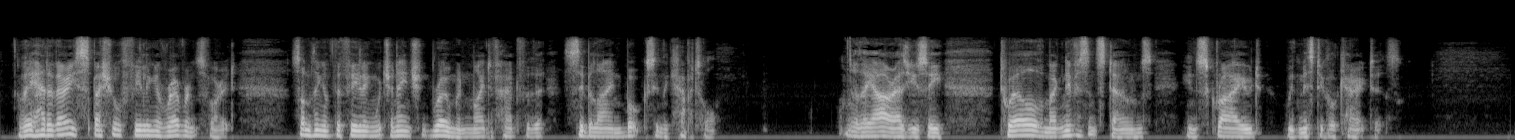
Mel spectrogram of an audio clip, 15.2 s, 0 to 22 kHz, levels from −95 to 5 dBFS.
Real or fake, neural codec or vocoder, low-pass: real; none; 7.2 kHz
